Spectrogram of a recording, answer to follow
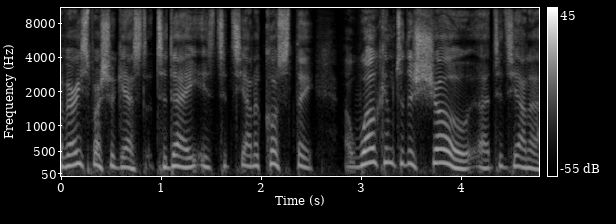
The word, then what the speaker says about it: Tiziana Coste: Am I pronouncing your name correctly? Perfectly. Titana Costa.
